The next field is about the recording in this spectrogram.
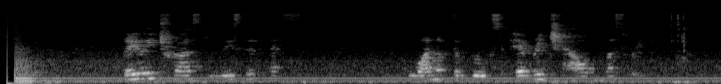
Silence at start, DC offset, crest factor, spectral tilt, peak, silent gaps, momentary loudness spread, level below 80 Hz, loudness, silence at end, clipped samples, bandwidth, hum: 0.05 s; under 0.1%; 20 dB; -6.5 dB/octave; -6 dBFS; none; 19 LU; -52 dBFS; -26 LUFS; 0 s; under 0.1%; 11.5 kHz; none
